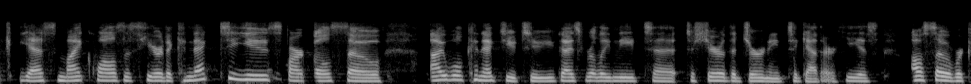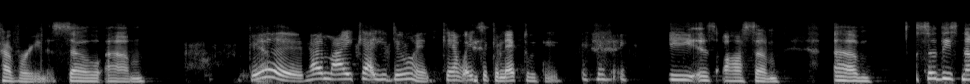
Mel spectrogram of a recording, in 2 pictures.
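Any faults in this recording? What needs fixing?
AMR comfort noise appears at 11.41–11.53 s, 16.25–16.39 s, 18.69–18.73 s and 18.83–18.85 s. The phone judged these gaps silent and stopped sending speech frames. The receiver then substituted smooth synthetic noise for the real background. Lengthening the voice activity detector's hangover, or disabling discontinuous transmission, would prevent this.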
